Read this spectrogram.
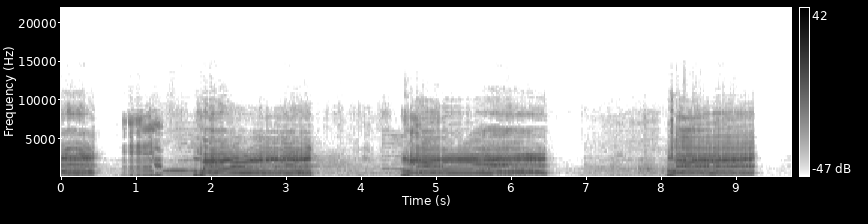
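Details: A sheep bleats three times in long, trembling, nasal cries, each lasting one to two seconds, with a short, softer call near the start and low background noise in the pauses.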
